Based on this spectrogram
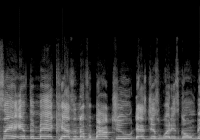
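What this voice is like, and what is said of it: Usual voice. Nothing is said of it.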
